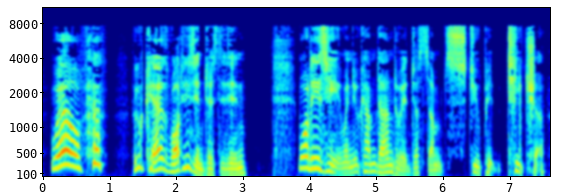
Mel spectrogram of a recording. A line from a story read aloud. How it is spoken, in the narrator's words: Malfoy yawned ostentatiously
